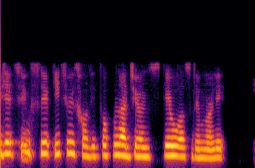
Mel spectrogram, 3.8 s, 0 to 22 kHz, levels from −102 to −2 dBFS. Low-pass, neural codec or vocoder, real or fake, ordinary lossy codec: 5.4 kHz; codec, 24 kHz, 0.9 kbps, WavTokenizer, medium music audio release; fake; none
